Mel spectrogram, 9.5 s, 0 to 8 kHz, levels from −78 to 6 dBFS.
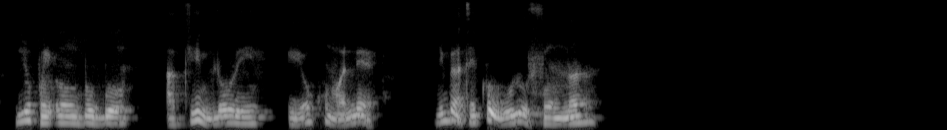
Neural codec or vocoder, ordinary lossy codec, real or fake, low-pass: codec, 16 kHz, 2 kbps, X-Codec, HuBERT features, trained on balanced general audio; none; fake; none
